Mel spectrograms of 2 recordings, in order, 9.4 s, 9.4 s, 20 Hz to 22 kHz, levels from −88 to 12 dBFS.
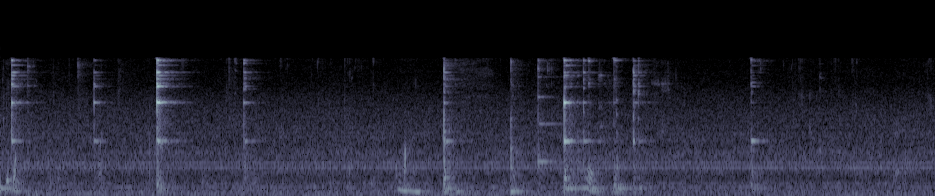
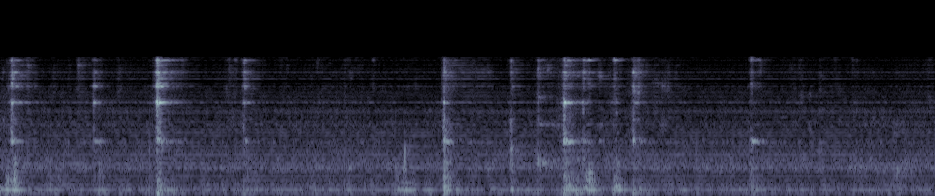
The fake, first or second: second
